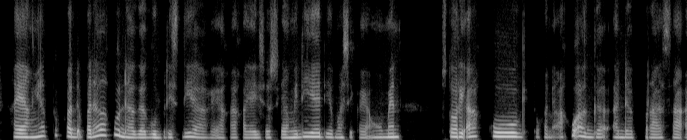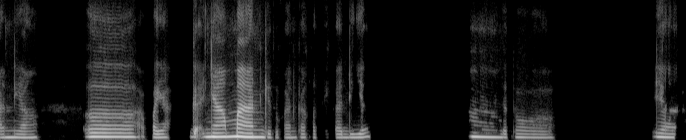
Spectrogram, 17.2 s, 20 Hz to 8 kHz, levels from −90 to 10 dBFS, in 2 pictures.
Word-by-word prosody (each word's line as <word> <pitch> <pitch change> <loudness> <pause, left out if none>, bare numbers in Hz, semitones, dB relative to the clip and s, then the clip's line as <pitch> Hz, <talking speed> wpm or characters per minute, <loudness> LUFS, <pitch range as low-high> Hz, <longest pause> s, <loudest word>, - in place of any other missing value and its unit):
sayangnya 205 +1 +2
tuh 305 - -20
pada 220 -8 -2
padahal 255 +10 0
aku 310 +1 -3
udah 205 -6 0
nggak 180 0 -2
gubris 180 +1 -4
dia 195 -6 -4
Kak 165 - -15
ya 170 - -10
Kak, 175 - -12
kayak 170 0 -7
di - - -21
sosial 175 0 -8
media 220 +4 +1
dia 195 - -5
masih 180 -1 -9
kayak 185 +2 -11
ngomen 200 +2 0 0.5
story 220 -1 +1
aku 230 -1 +3
gitu 210 - -25
kan 190 - -12
aku 200 +9 -9
agak 200 -6 -3
ada 185 -1 -5
perasaan 180 0 -8 0.2
yang, 180 0 -4 0.7
eee, 220 -1 +4
apa 200 - -10
ya 190 - -5 0.3
nggak - - -4
nyaman 220 -1 +9 0.2
gitu 180 -1 -11
kan, 175 0 -9
Kak 185 0 -12
ketika 180 +1 -14
dia 185 +1 -4 1.3
Mmm, 205 -4 0
betul. 180 -2 -11 1.2
Iya. 205 -4 -2
195 Hz, 145 wpm, -19 LUFS, 180-220 Hz, 1.3 s, nyaman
